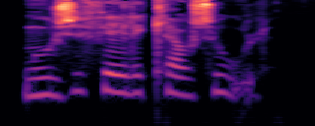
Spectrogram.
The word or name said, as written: musefældeklausul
